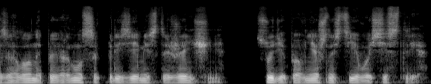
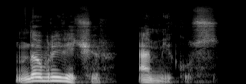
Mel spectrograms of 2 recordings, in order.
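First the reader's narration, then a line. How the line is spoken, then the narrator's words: Calm, welcoming. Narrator (Russian): спокойно произнес Дамблдор, словно приветствуя гостя, явившегося на чашку чая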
